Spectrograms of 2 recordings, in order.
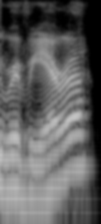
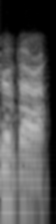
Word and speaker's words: Rivera: Joining me today, and I apologize if I say it wrong, is it Rivera? It's Rivera. Rivera, sorry about that.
